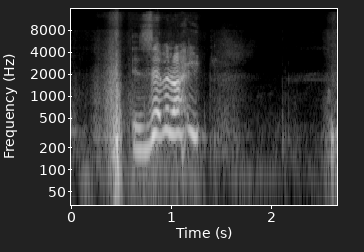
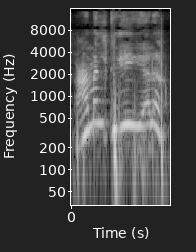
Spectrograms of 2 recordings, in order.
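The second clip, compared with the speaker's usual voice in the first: excited yelling; 6 semitones higher than usual. Real, not acted. Gamer yelling at a fleeing opponent in the fight. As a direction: egg the enemy on, voice up high.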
